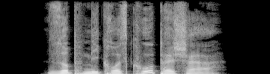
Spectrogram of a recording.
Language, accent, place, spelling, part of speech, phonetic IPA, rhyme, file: German, Germany, Berlin, submikroskopischer, adjective, [zʊpmikʁoˈskoːpɪʃɐ], -oːpɪʃɐ, De-submikroskopischer.ogg
- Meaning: inflection of submikroskopisch: 1. strong/mixed nominative masculine singular 2. strong genitive/dative feminine singular 3. strong genitive plural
